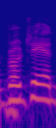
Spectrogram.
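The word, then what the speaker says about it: Rodin: Well, Rodan did that piece back in the 1880s, a French artist, and uh I took my mom to a Rodan show.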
